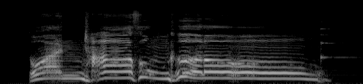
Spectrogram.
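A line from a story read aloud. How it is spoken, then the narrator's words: Loud chanting steward. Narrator (Chinese): 张廷玉的管家高声唱道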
